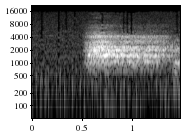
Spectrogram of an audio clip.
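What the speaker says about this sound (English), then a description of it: "inhale through the nose and exhale out through the mouth" A single deep inhale drawn through the nose during a relaxing yoga flow, starting after a brief pause and rising into a close, steady airy rush that holds until the end.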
